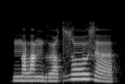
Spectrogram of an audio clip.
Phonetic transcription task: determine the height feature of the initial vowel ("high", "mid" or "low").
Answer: low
